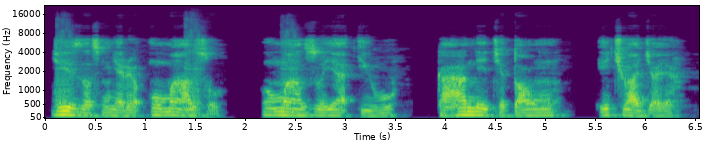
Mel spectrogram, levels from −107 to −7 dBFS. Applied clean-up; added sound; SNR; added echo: neural mask model Resemble Enhance denoiser.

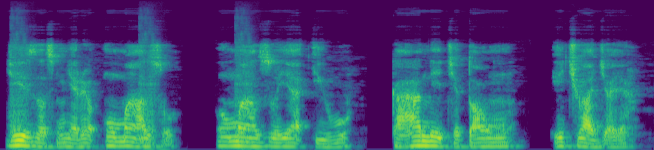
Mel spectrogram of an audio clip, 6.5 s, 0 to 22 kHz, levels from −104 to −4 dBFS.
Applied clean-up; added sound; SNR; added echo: none; Fart; 11 dB; none.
